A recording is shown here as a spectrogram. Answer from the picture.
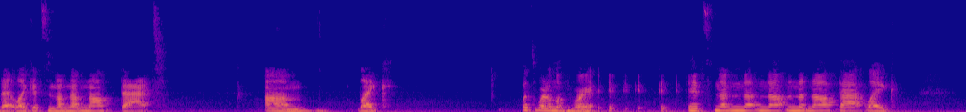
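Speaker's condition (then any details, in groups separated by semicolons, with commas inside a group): Stuttering; past stuttering therapy with desensitization, learned to live effectively with stuttering; stutters when talking with patients, listeners sometimes react oddly to stuttering; repeated sounds, blocks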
